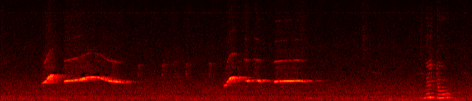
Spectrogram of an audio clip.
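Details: Parrot making two drawn-out whistled calls, each rising then wavering and falling, about two seconds apart, with a short low chirp near the end.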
